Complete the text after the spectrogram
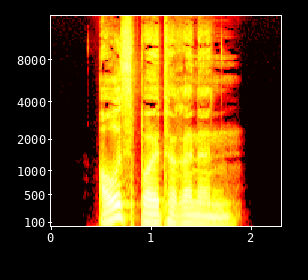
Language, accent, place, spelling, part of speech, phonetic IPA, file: German, Germany, Berlin, Ausbeuterinnen, noun, [ˈaʊ̯sˌbɔɪ̯təʁɪnən], De-Ausbeuterinnen.ogg
- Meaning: plural of Ausbeuterin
